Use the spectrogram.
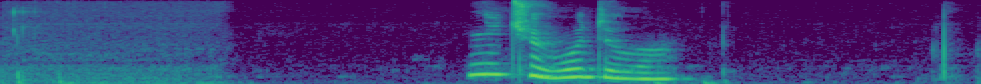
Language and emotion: Russian, sad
